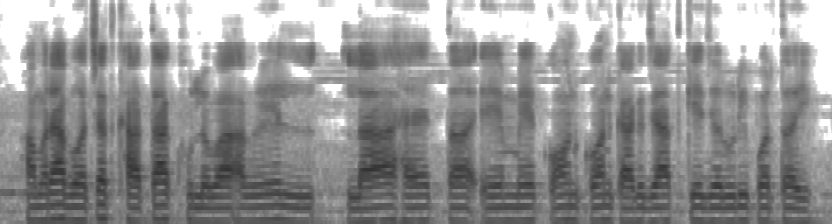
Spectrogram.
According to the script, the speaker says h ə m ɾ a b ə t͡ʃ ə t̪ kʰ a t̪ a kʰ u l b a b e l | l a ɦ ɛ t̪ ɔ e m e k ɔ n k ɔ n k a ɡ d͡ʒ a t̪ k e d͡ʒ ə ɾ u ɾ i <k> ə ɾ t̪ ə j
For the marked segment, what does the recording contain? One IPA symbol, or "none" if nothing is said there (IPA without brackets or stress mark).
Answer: p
